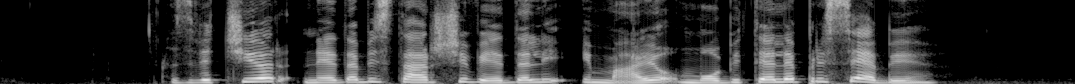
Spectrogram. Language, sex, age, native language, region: Slovenian, female, 30-49, Slovenian, Coastal Karst region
